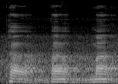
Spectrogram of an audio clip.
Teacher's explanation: Bilabial means two lips joined together and make sound pa, ba, ma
